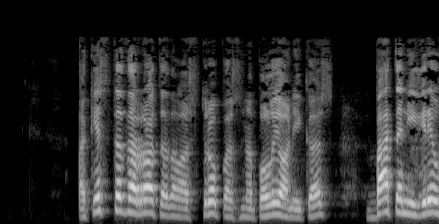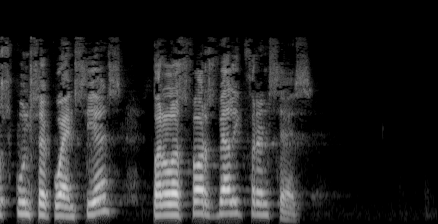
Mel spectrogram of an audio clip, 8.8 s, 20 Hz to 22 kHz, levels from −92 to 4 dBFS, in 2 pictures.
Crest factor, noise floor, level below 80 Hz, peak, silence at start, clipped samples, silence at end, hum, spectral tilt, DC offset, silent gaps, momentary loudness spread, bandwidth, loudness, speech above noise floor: 20 dB; -85 dBFS; -80 dBFS; -4 dBFS; 0.8 s; under 0.1%; 1.4 s; none; -3.5 dB/octave; under 0.1%; none; 13 LU; 11.5 kHz; -22 LUFS; 64 dB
